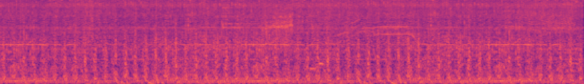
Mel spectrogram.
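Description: A helicopter's rotors thump loudly and steadily close by.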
